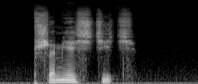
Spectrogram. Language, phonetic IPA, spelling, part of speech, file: Polish, [pʃɛ̃ˈmʲjɛ̇ɕt͡ɕit͡ɕ], przemieścić, verb, Pl-przemieścić.ogg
